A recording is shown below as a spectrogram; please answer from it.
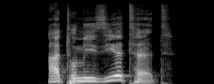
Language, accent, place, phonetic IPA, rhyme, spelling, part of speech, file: German, Germany, Berlin, [atomiˈziːɐ̯tət], -iːɐ̯tət, atomisiertet, verb, De-atomisiertet.ogg
- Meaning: inflection of atomisieren: 1. second-person plural preterite 2. second-person plural subjunctive II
